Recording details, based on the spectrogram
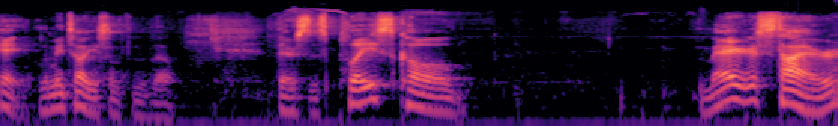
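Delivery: broadest Georgia drawl, heavily put on. Retelling a tire seller pointing her to another shop; imitating a deep Georgia accent. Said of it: "in like his deepest Georgian accent".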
